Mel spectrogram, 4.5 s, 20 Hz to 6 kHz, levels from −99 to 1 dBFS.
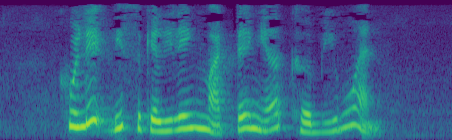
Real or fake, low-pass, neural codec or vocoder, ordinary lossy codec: fake; 5.4 kHz; codec, 16 kHz, 1 kbps, X-Codec, WavLM features, trained on Multilingual LibriSpeech; MP3, 24 kbps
